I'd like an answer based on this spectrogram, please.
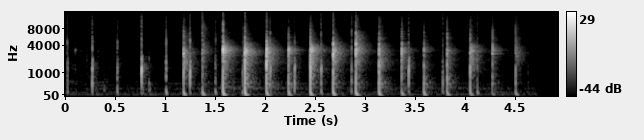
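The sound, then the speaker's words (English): Many sharp hand claps from a round of applause, a few sparse claps at first that settle into a quick, steady rhythm and then stop. “We just gave him a solid round of applause.”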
